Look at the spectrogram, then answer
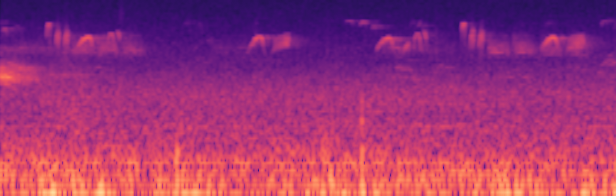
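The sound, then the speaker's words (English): Several crows caw harshly and repeatedly in an agitated chorus, the calls overlapping over a steady outdoor background hiss. “Some very unhappy crows here.”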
